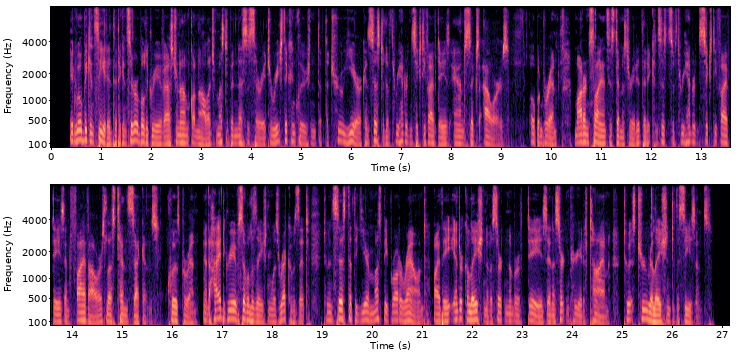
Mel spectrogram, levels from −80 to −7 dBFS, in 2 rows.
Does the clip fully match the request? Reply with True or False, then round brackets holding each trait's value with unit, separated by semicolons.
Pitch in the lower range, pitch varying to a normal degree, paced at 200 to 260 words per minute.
True (110 Hz; 4.1 semitones; 205 wpm)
